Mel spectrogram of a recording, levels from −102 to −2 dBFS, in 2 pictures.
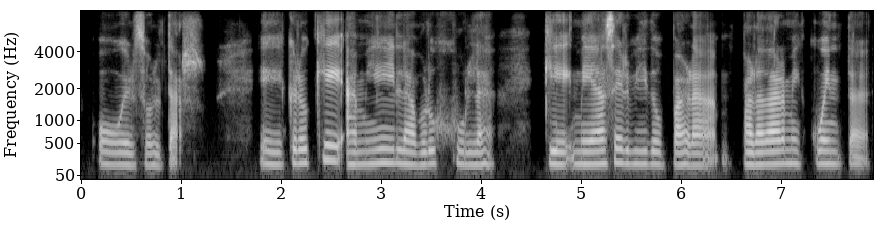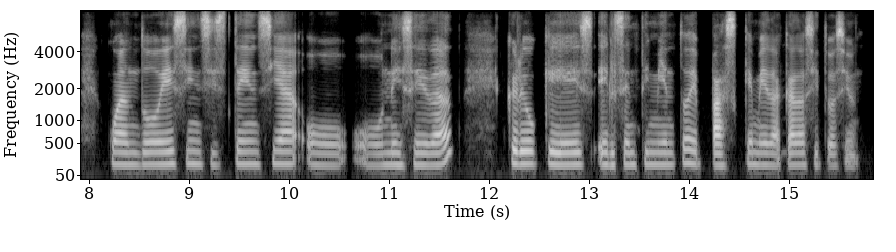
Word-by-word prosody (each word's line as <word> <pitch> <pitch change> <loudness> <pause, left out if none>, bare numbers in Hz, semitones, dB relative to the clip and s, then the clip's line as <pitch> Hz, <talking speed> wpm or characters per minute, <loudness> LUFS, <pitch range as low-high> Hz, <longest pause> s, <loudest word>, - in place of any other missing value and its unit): o 175 -1 -5
el 170 -1 -5
soltar. 165 -2 -2 0.7
Eh, 180 -1 -6
creo 195 0 -1
que 230 +2 +3
a 175 0 +4
mí 190 +3 -4
la 185 -2 -1
brújula 175 0 -7 0.5
que 180 -1 +2
me 180 0 0
ha 185 +1 +2
servido 185 -2 +3
para 170 -1 0 0.2
para 175 0 +1
darme 190 +1 +2
cuenta 185 -1 -4 0.3
cuándo 175 0 -3
es 180 +1 +7
insistencia 180 +1 +3
o 165 -1 -10
o 160 0 -13
necedad, 170 - +1 0.6
creo 185 -1 0
que 170 -1 -2
es, 175 - +7
el 170 -1 -3
sentimiento 175 +1 -2
de 185 -2 -3
paz 165 -2 +6
que 175 - -9
me 170 -1 -3
da 165 - -3
cada 170 0 -2
situación. 160 - +1
175 Hz, 135 wpm, -24 LUFS, 170-185 Hz, 0.7 s, es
